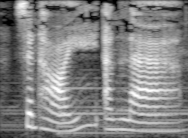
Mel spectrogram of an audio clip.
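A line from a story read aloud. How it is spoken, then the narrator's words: Soft, timid question. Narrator (Vietnamese): Cô hơi cúi đầu rồi khẽ hỏi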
